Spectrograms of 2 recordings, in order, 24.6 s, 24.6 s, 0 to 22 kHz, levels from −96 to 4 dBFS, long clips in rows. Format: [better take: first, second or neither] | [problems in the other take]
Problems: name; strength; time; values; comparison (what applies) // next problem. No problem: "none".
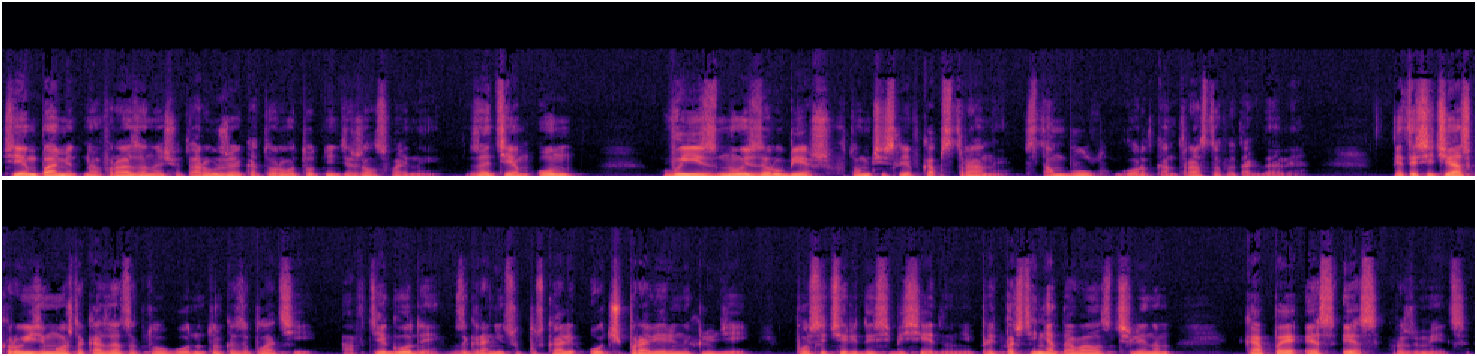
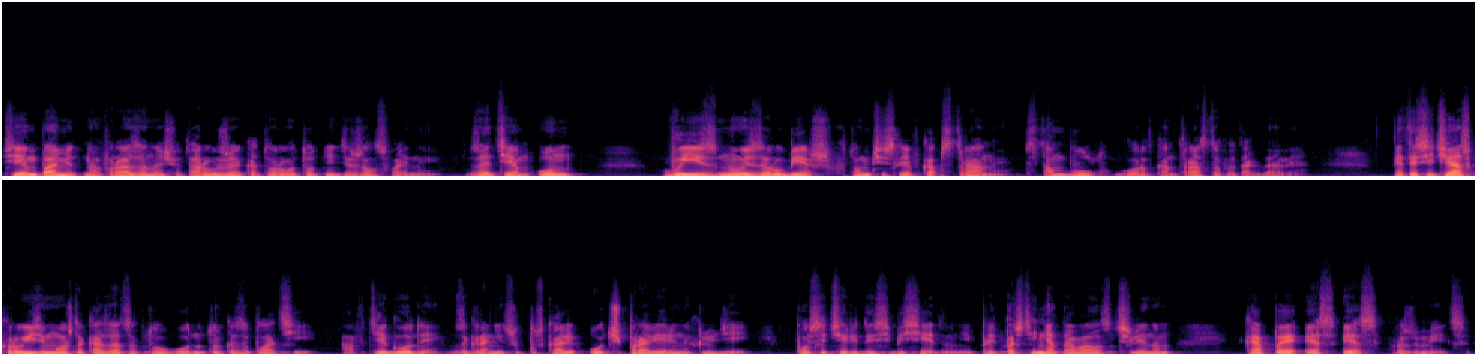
first | muffled; slightly; fading above 3 kHz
